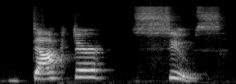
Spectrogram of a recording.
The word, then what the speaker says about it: Dr. Seuss: Okay, my suggestion are Dr. Seuss. Dr. Seuss books. Doctor como médico, Seuss.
